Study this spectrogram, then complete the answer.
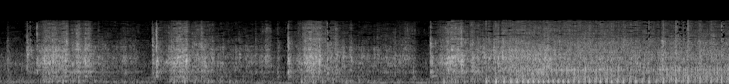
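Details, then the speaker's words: Small engine after carburetor overhaul, started on choke: a few pull-start bursts, then it catches and holds a steady, even buzz with no misses, running normally. "And there you go, you can see it runs just like a top, just like it's supposed to."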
